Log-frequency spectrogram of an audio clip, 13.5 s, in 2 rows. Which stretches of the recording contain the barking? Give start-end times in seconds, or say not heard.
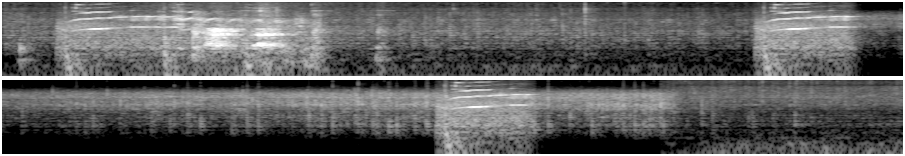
1.4-2.9.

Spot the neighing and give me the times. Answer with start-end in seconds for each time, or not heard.
0.4-2.4, 5.6-6.5, 10.0-10.8.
